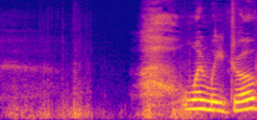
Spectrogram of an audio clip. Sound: sighs

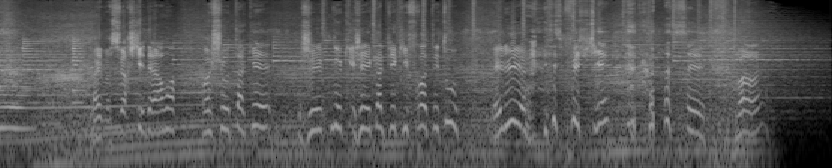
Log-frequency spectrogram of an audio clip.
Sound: laughing

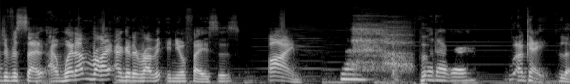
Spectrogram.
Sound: sigh

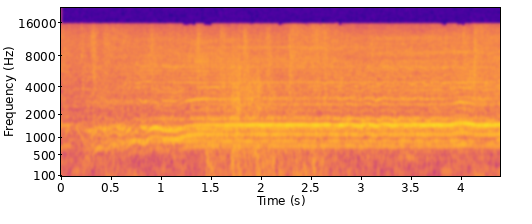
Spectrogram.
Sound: sombre music playing; thunder breaking

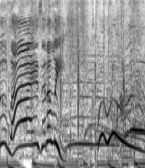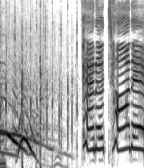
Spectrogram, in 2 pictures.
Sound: group claps and cheers

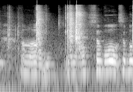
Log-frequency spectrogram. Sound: gun clicking sounds

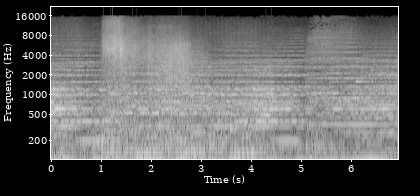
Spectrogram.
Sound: woosh

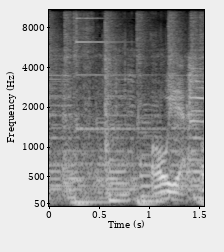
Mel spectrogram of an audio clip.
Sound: register dings

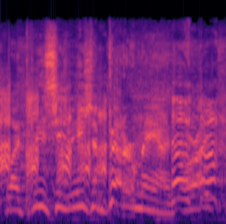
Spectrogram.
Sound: laughter

